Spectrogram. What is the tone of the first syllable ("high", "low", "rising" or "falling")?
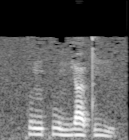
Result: high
